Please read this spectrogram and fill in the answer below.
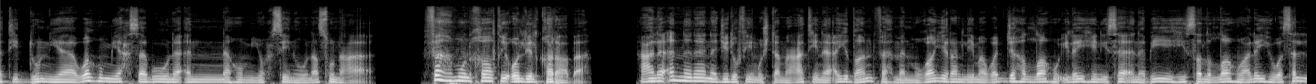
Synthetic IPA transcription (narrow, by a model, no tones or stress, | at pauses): t̪ad̪ːʊnjaːwaɦʊmjaħsabuːnaʔanːaɦʊmjʊħsɪnuːnasˤʊnʕa̰ː | fahmʊnxɑːt̪ˤɨʔʊlɪlqɑɾˤɑ̰ːba̰ | ʕalaːʔanːanaːnad͡ʒɪd̪fiːmʊd͡ʒt̪ama̰ʕaːt̪ɪna̰ːʔɑjd̪ˤɑnfahmanmʊɣaːjɪɾˤɑnlɪmaːwad͡ʒːaɦalˤːɑːɦʊʔɪlajɦɪnɪsaːʔnabɪjːɪɦɪsˤɑlːɑlˤːɑːɦʊʕalajɦɪwasalː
